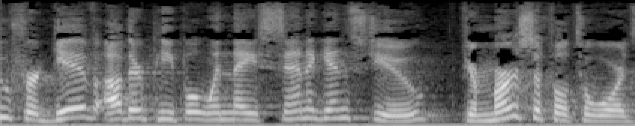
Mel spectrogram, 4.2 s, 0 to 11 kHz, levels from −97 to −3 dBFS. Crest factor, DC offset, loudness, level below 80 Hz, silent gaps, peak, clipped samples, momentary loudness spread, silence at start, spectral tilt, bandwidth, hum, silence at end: 20 dB; 1%; -25 LUFS; -56 dBFS; none; -6 dBFS; under 0.1%; 7 LU; 0 s; -5 dB/octave; 10.5 kHz; none; 0 s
